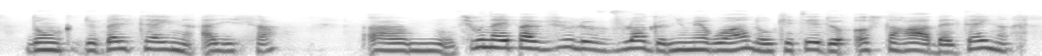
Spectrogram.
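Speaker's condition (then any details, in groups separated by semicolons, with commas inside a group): No condition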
